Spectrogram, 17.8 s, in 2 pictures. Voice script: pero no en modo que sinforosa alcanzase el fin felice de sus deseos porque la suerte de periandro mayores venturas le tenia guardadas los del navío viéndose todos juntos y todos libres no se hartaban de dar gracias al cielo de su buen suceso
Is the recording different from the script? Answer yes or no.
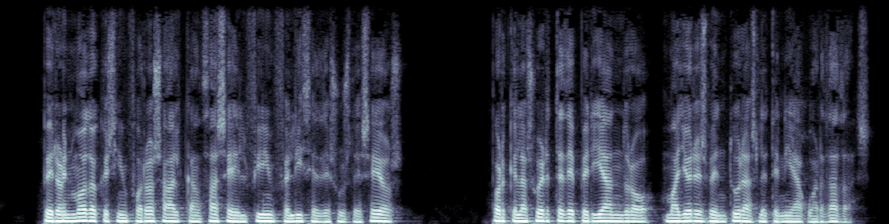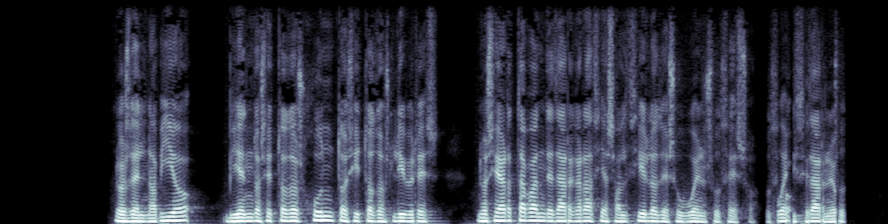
yes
